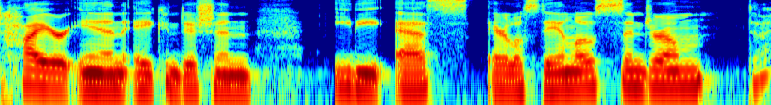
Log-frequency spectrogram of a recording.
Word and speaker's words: Ehlers-Danlos: The arthritis is much higher in a condition, EDS, Ehlers-Danlos syndrome.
